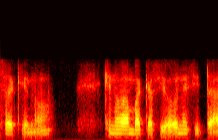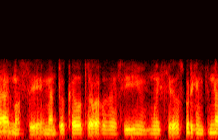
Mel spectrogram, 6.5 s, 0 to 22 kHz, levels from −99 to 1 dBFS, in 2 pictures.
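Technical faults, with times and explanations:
Throughout: AMR narrowband mobile codec. The band is confined to roughly 300 Hz–3.4 kHz, and a buzzy, synthetic coding texture points to a low bitrate near 7.4 kbps.
5.40–5.47 s: lost AMR speech frames. A brief dip or warble, consistent with one lost 20 ms frame that the decoder concealed from the previous frame's pitch and vocal-tract settings at reduced gain.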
